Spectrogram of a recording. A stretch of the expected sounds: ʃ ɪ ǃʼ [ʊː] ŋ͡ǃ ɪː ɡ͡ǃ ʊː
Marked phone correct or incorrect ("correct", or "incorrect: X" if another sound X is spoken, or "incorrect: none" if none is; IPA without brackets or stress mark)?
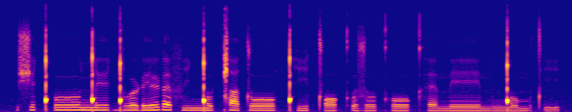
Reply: correct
